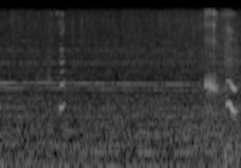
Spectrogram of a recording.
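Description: Near silence: a faint steady high tone over a low hum, a lull in the anime episode's soundtrack.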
